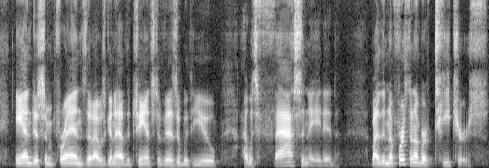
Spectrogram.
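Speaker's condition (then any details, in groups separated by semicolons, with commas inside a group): No condition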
